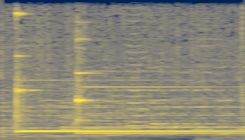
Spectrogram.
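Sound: doorbell ringing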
